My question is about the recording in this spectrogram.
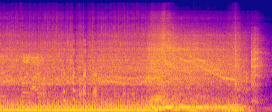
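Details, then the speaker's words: Stock Indian Scout V-twin with the factory exhaust, before the swap: soft, even low-thump idle, then a couple of smooth revs; quiet "sewing machine" sound, healthy. "Yep, that's it. Sewing machine."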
